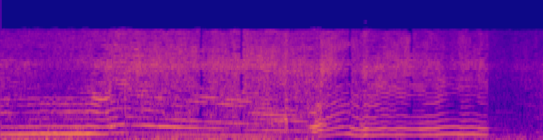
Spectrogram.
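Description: Dirt bike engine running hard at a steady pitch, then falling in pitch as the throttle is rolled off, before picking up and wavering again. The sound cuts off abruptly shortly before the end.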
